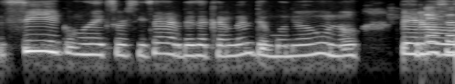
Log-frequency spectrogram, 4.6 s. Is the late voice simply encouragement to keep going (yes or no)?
no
